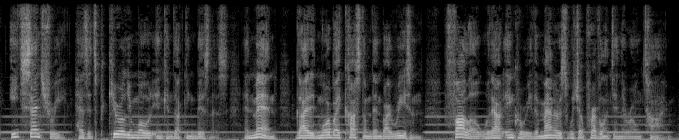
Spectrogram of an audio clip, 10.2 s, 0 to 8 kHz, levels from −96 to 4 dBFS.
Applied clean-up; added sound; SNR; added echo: none; Wind instrument, woodwind instrument; 17 dB; none.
